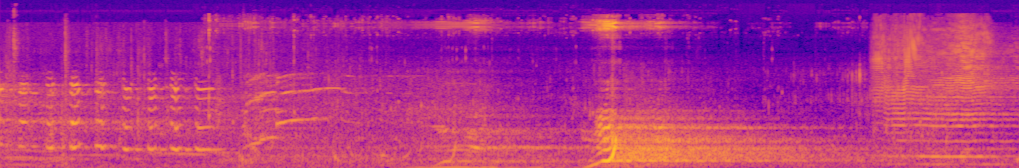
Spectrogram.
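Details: Humpback whale song phrase nicknamed Chuckles, distinctive and recorded two years earlier, now starting to disappear from the song: rapid pulsed chuckling units, then upswept whoops and a sharp rising sweep, ending in a buzzy high pulsed burst, with music.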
